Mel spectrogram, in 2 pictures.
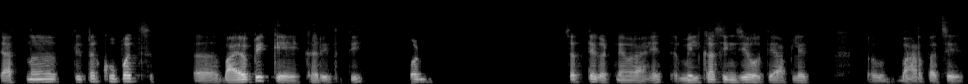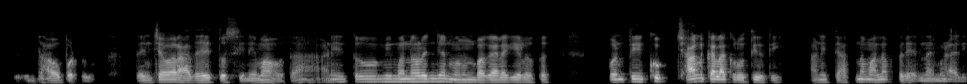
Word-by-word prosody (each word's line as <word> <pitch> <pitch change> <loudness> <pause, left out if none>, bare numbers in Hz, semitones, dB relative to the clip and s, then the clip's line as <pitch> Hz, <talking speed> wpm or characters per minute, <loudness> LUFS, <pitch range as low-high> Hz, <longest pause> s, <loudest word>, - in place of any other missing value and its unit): त्यातनं 120 +1 +1 0.2
ती - - 0
तर 135 - +1
खूपच, 140 +1 +2 0.5
अ, - - -3 0.2
बायोपिक 115 - +6
आहे 90 -1 +3
खरी 90 -1 -1
तर - - -15
ती, - - -3 0.5
पण 120 0 +2 1.4
सत्य - - 0
घटनेवर 95 -1 -3
आहेत, 90 +6 -5 0.2
मिल्खा 100 +4 0
सिंह 115 -2 -2
जे 110 +2 +1
होते 100 -2 0
आपले, 95 0 -4 0.7
अ, - - -7 0.3
भारताचे 85 0 -2 0.5
धावपटू, 90 -2 -2 0.5
त्यांच्यावर 110 +4 +3
आधारित 95 +2 +3
तो - - +4
सिनेमा 95 +2 -3
होता 85 -4 -8 0.2
आणि 125 - -5
तो 130 +1 0
मी 135 +1 0
मनोरंजन 135 +1 +4
म्हणून 110 -1 0
बघायला 105 0 +4
गेलो 110 0 0
होतो. 110 +1 -5 0.6
पण 115 +1 +2
ती 130 -1 +3
खूप 150 0 +2
छान 145 - +6
कलाकृती 115 -3 +4
होती - - -5 0.3
आणि 110 - -6
त्यातनं 105 +2 -3
मला 115 +1 0
प्रेरणा 85 -1 -4
मिळाली 80 -2 -6
110 Hz, 145 wpm, -26 LUFS, 95-120 Hz, 1.4 s, बायोपिक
